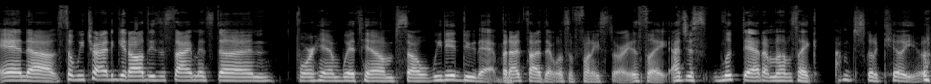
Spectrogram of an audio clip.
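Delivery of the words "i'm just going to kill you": put-on quiet, serious, threatening tone. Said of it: "because I was so quiet".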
